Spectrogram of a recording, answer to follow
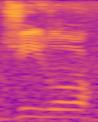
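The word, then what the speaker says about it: Geelook: they're called g look um they're pronounced um g-lock it's spelled g-double e-l-o-o-k they're about 13 97 appear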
